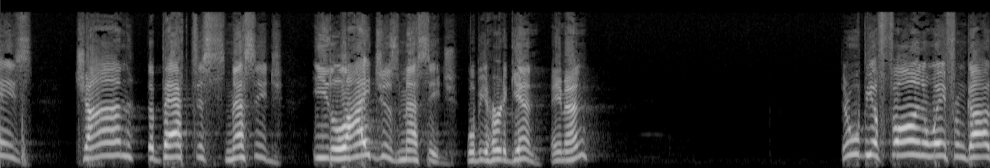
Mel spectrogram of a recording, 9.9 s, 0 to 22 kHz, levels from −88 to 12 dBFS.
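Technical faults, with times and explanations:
No technical faults can be heard in this speech recording. Nothing in the audio calls for a time or an explanation.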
